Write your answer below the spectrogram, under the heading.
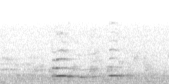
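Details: Domestic cat asking for food after her people ate dessert without her. She gives two short, thin meows about half a second apart, against a quiet indoor background, with people talking nearby.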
